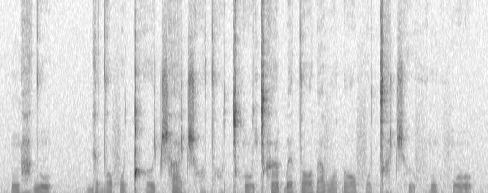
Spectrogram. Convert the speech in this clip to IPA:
ŋ a̤ d ũ | ɡ ɛ d ɔ f ɤ ǃʰ ɤ t͡ʃʰ a t͡ʃʰ ɔ̤ tʰ ɔ̤ ǀʰ ɔ̃ ǀʰ ã ɓ ɛ t ɔ ɗ a v ɔ ɗ ɔ f ɤ ǀ a̤ t͡ʃʰ ɯ f ɔ̤ ŋ ɔ̤ f ɔ̃

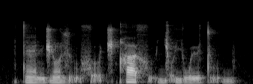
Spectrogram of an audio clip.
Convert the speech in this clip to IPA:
t ɛ̃˧˩ n d͡ʒ õ˧˩ z ṵ˩˧ x o̰˥˧ t͡ʃ qʰ ə˥˧ x ṵ˥˧ ɟ o̰˥˧ j w ɨ˩˧ t ṵ˧ b

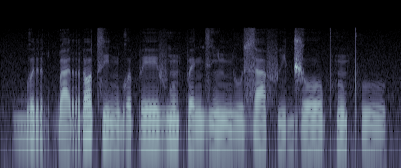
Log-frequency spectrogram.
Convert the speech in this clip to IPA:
ɡ͡b ʊ˦ r ɡ͡b a˨ r ɾ ɔ˦ t͡s i˨ n ɡʷ ɛ˨ p eː˦ v ũ˦ p ɛ˨ ŋ z ĩ˨ ɲ u˨ z a˦˨ f i˦ d͡ʒ oː˦ pʰ ũ˦ pʰ u˦˨

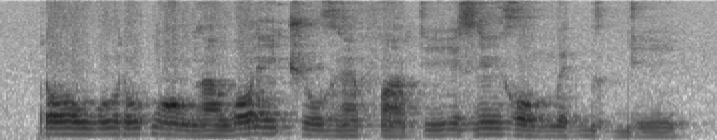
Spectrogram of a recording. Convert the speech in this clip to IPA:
ɾ oː˧ w u˧ ɾ u˦ ɡ ɔ̃˨ ɡ ã˨ w o˦ ɾ ĩ˨˦ t͡ʃ u˨ ɣ ɛ̃˨ f ã˨ k iː˧ z ĩ˦ ɣ o˨ m e˨˦ ɡ͡b ɨ˨ ɡ͡b iː˨

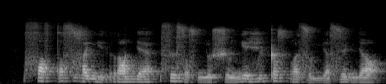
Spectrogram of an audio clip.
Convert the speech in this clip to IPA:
sˤ i˦˨ sˤ dˤ y˦ sˤ ɮ æ˦ ɲ i˨ r ɑ˦ nʲ æ˦ | s ɯ˦ z ø˨ sˤ ɲ u˨ ʃ o˨ ɲ e˦˨ vʲ ø˦ ʈ u˦ sˤ b i˨ z o˨ mʲ ɑ˨ z ø˦˨ nʲ ɑ˨

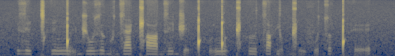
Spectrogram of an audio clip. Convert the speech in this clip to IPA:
z i ǀʰ i ŋ͡ǃ ḭ d͡ʒ u z ɯ ɡ ṵ d͡z æ ǁ ɑ d͡z i d͡ʒ ḛ ǃʰ ṵ ŋ͡ǃ ṵ ǁʰ ɯ t͡s ɑ f j o̰ ɡ͡ǁ ṵ f ṵ t͡s o ǃʰ ḛ

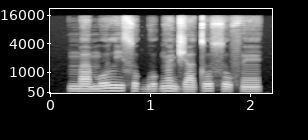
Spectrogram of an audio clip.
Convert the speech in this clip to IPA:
m a˨ m o˨˦ l i˧ s o˨ ɡ͡b o˨˦ ɡ ã˦˨ d͡ʒ a˨ t o˧ s o˨ f ɛ̃˧

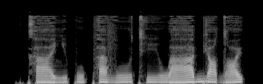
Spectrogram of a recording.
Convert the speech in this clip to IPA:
kʰ aː ʎ i p u pʰ a v uː tʰ iː w aː bʲ ɵː dˤ y

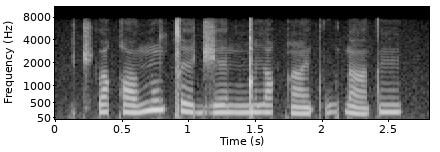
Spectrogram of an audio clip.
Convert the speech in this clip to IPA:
t͡ʃʼ ɯ q u n ũ ǀ e d͡ʒ e n ŋ͡ǃ i ɐ̯ q ẽ tʼ ṳ ɗ ã t ĩ

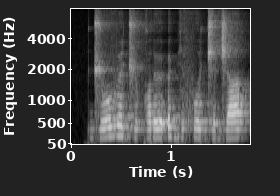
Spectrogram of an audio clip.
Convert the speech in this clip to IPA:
d͡ʒ o v œ d͡ʒ o ɡ ɔ ɾ ɵ ʔ ɵ bʲ a f o d͡ʒ a d͡ʒ a

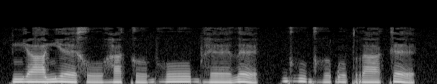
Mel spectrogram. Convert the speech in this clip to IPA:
mʲ aː mʲ ɛː x oː ɦ a k ɤ bʱ oː bʱ ɛː ð ɛ | ɡʱ u ɡʱ ɤ ɓ o p r aː k ɛ

